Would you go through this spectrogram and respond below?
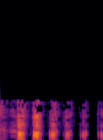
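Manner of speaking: short laugh. In a drama, a character laughs after being handed something to read, laughing. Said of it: "Why are you laughing?".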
